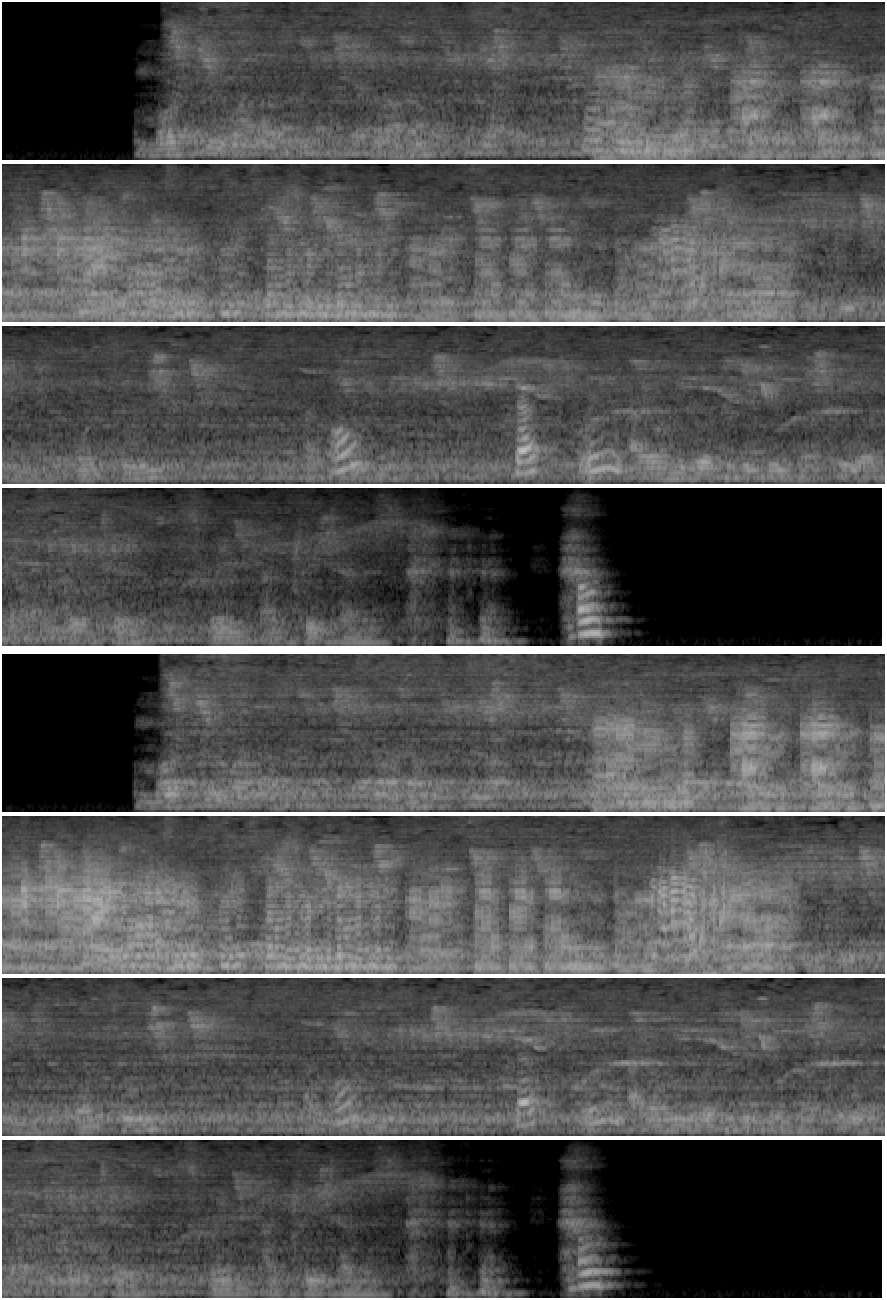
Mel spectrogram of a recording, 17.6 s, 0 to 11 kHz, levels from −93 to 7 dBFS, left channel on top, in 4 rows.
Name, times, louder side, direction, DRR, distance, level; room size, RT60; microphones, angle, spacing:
voice 1, 0.7-2.2 3.0-4.5 4.7-6.3 7.2-9.6 10.3-10.9 11.9-15.7 16.0-16.2, equal, 35° right, 3.5 m, -42 dB
sound 1, 0.8-15.4, right 2 dB, 50° right, 3.7 m, -40 dB
voice 2, 2.9-3.2 4.8-5.0 10.4-10.6 11.4-11.9 16.1-16.2, left 4 dB, 40° left, 0.3 m, -33 dB
sound 2, 2.9-8.4, right 5 dB, 90° right, 0.7 m, -30 dB
8.8 x 5.4 x 2.4 m
head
